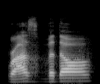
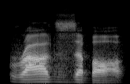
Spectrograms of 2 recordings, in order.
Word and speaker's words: Radzhabov: Once he did that, and he really Razvadov, how you say his name? Radzhabov. Yeah, it's like R-A-D.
